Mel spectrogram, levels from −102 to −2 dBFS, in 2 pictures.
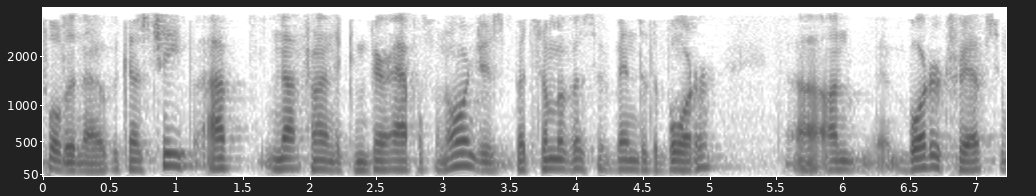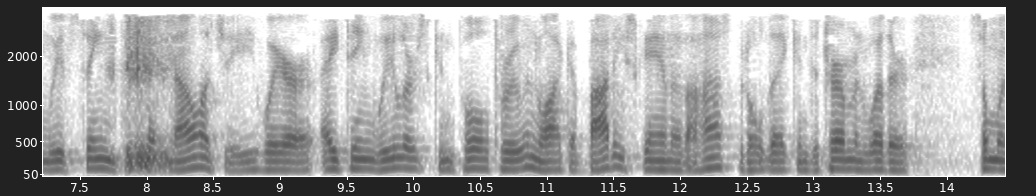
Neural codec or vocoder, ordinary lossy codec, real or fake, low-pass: codec, 16 kHz, 6 kbps, DAC; MP3, 24 kbps; fake; 3.6 kHz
